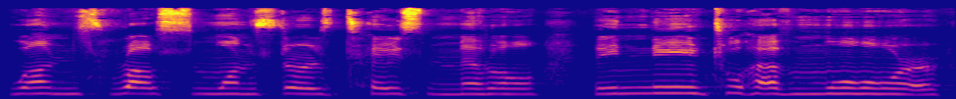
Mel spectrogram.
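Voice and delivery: slow robot-leader voice; heavy, drawn-out robot delivery; resigned sigh. Acted. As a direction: explain the doom wearily. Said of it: "Sparkin sighed".

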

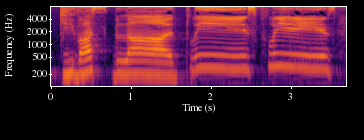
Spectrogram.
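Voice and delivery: high, loud ghostly wail; pleading ghosts. Acted. Ghosts beg to cross the river, wailing. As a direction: beg desperately, stretching each plea.

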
